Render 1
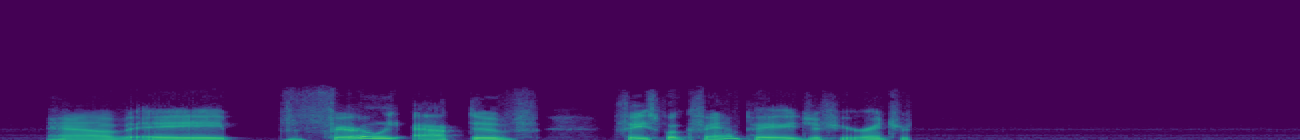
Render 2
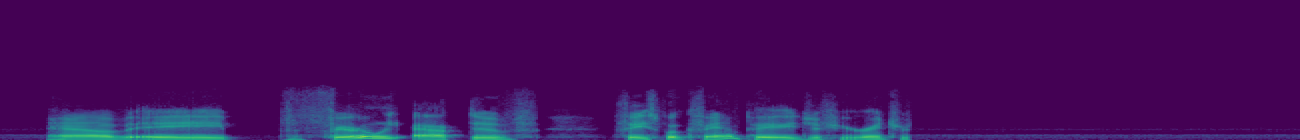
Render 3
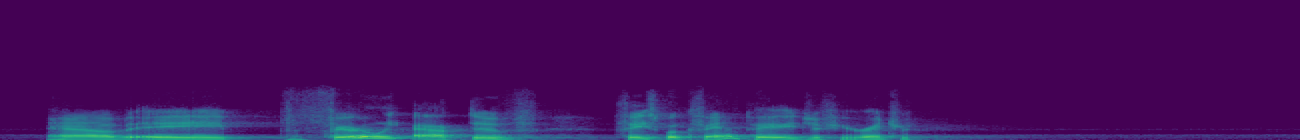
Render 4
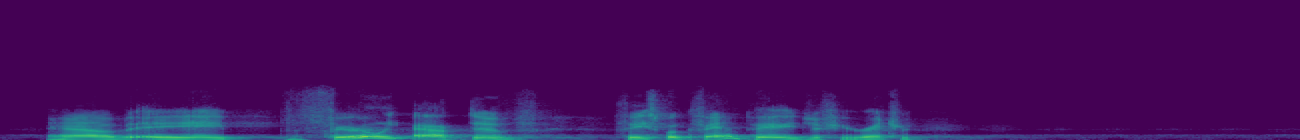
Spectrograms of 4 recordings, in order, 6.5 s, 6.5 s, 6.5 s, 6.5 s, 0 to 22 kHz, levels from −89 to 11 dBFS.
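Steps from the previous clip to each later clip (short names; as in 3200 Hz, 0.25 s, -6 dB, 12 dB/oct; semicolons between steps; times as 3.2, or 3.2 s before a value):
band shelf 620 Hz +13.5 dB 1.1 oct; gain -3 dB
two-slope reverb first 0.31 s, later 1.5 s, from -16 dB, DRR 11.5 dB; gain -1.5 dB
harmonic tremolo 3.5 Hz, depth 70%, crossover 540 Hz; gain +3.5 dB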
